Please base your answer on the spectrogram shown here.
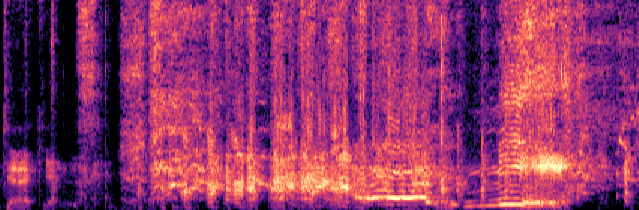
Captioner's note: both laughing maniacally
